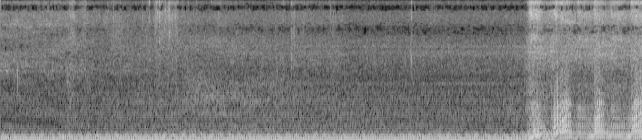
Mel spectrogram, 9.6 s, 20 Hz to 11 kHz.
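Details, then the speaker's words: Chevy V8 swapped into a Range Rover Classic, driving: deep, even V8 rumble, smooth and steady, rising cleanly with revs; gearbox whine slightly louder at lower revs; healthy exhaust note. "yeah sounds pretty sweet um don't really expect it for the r oh well a little bit but not just deep you know I don't know if the microphone picks it up but it's really deep"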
